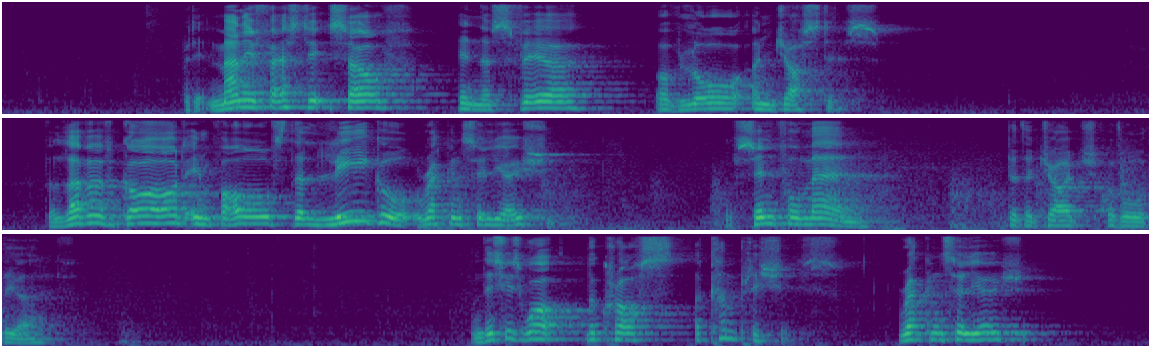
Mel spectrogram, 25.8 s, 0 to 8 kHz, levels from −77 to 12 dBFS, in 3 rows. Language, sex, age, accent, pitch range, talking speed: English, male, 50-69, British, 110-180 Hz, 85 wpm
